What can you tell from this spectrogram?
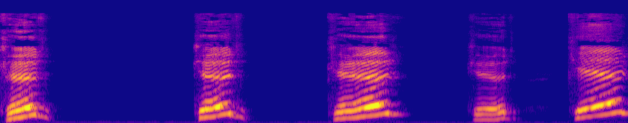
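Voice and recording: A high-pitched voice. It is a put-on character voice.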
